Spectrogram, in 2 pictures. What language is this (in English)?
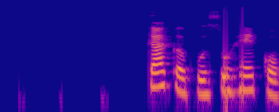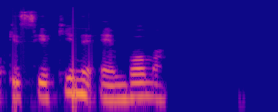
Tunen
